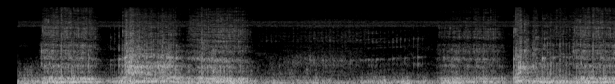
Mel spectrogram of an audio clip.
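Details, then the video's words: A lion roaring: deep, heavy bursts of low rumbling sound, loud and rough, rising and falling over several seconds with brief pauses between surges, and a steady thin high-pitched hiss running through the background. "زئير الأسد"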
